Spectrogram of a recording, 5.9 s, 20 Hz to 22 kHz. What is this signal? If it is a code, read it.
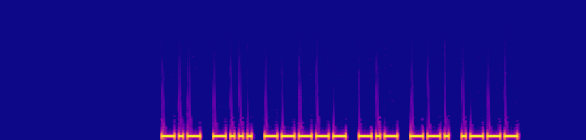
Morse code, heard as a keyed tone, about 28 wpm, 700 Hz. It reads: KB0KGJ
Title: USA Call Signs - 6 Characters - Repeated 3x - 28wpm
